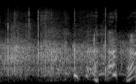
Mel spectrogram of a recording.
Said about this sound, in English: Give a round of applause for walking up, guys. Come on up.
